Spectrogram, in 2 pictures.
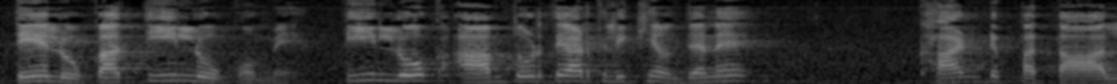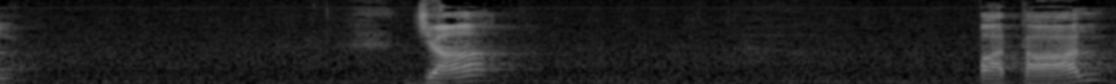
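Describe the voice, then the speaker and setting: A man preaching a sermon in a gurdwara, mixing English phrases into his talk, swinging between emphatic peaks and soft drops. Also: a little high, a little hiss or hum. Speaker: Sikh preacher. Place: gurdwara hall.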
